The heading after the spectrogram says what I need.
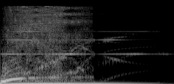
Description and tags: Laser Gun Recharge
This is the sound of a laser gun recharging.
